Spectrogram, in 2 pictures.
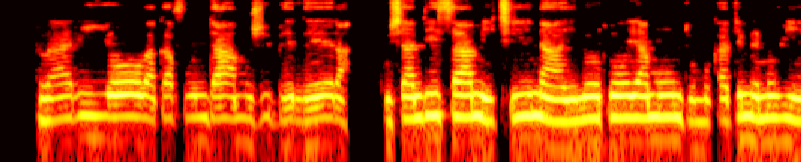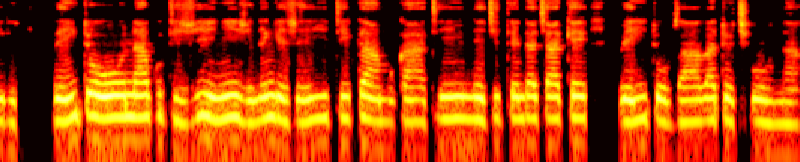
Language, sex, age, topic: Ndau, male, 36-49, health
